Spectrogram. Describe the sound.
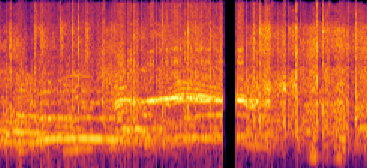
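Loud, steady crowd applause with cheering and high whooping voices rising over the clapping, broken by a brief cut partway through before the noise resumes.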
